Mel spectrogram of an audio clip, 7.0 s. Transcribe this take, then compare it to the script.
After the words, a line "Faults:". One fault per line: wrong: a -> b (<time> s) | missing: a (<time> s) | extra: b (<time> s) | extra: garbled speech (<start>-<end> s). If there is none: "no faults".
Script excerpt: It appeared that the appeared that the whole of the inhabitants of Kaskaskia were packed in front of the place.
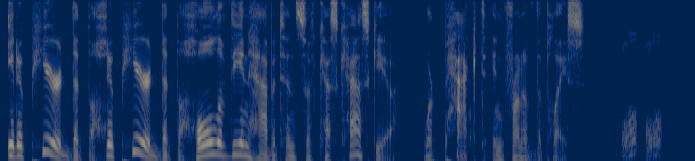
It appeared that the appeared that the whole of the inhabitants of Kaskaskia were packed in front of the place.
Faults:
no faults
